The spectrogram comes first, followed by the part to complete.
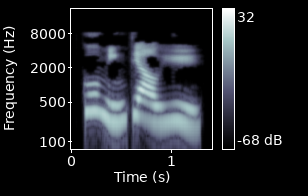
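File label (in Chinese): "沽名钓誉", Mandarin Chinese; hsk; chinese-flashcards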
